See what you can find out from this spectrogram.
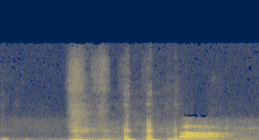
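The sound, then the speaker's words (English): A dog barking: a few quick, loud barks and then a longer, higher yelping bark, with no talk over them. “Oh, there we go. There's a dog. Is that a dog?”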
